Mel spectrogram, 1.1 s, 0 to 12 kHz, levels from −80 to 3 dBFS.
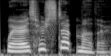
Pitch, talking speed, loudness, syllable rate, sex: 225 Hz, 215 wpm, -14 LUFS, 7.2 syllables/s, female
